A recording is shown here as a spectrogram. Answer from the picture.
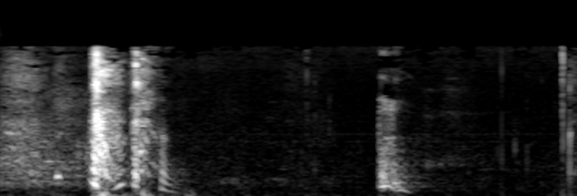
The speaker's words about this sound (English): You can remember it's summer, right? Because my voice gets this way as summer allergies kick in. You'll bear with me as I hack a little bit. Yeah, you don't cough. You don't get to cough just because I'm coughing.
